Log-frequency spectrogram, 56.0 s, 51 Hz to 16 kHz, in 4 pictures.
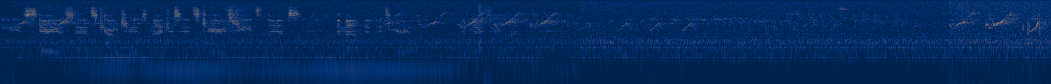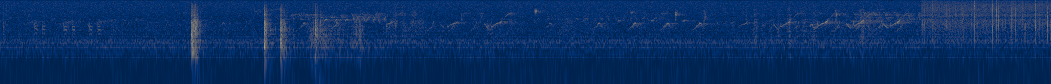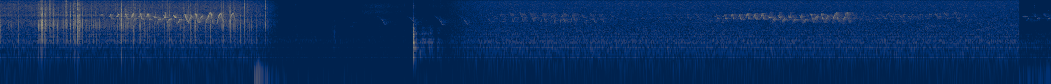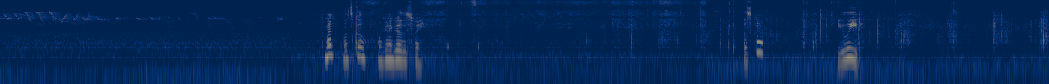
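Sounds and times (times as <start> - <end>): small birds chirping: 0.0 - 31.8, 32.6 - 56.0
dense crackling rustle: 0.0 - 32.0, 34.0 - 41.6, 46.0 - 56.0.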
